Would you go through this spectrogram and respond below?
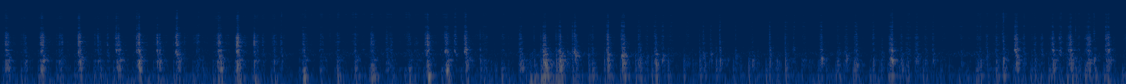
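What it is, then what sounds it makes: Scratch-off coated paper page. A wooden stick scrapes across a Paw Patrol scratch-art page in a spiral notebook: thin paper with a black scratch-off coating over a glittery blue print. Quick, repeated dry rasping strokes carry a bright scratchy texture, and black flakes come off.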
